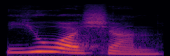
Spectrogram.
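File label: "юасян", Komi, female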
